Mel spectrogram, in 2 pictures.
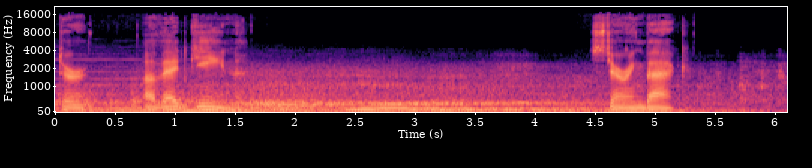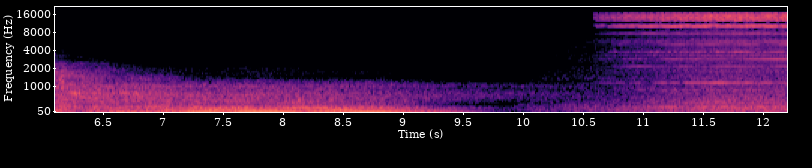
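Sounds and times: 
speech: 0.0s - 1.7s, 4.5s - 5.4s
steady low rumble: 0.0s - 9.9s
telephone ringing with electronic tone: 10.6s - 12.1s.

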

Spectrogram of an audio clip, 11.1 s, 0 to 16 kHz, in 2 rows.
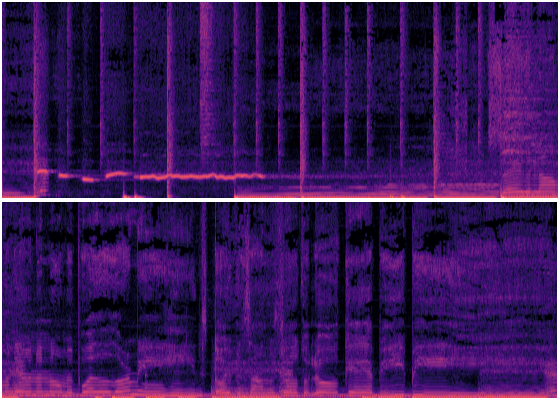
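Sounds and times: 
musical backing with bass and percussion: 0.0s - 0.4s, 2.3s - 5.9s, 6.5s - 8.4s, 9.2s - 11.0s
whistled bird-like melody: 0.3s - 3.0s
speech: 8.4s - 10.4s.

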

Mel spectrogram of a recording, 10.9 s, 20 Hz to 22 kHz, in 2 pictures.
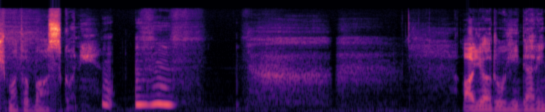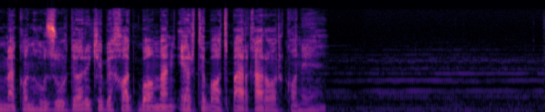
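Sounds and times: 
speech: 0.1s - 1.2s, 4.6s - 8.8s
breathing in and out during a guided breathing exercise: 1.8s - 4.6s.

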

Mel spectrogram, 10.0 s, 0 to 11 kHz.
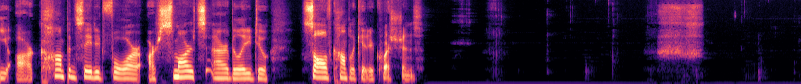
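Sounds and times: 
speech: 0.0s - 5.4s
slurp of hot tea: 8.2s - 9.0s.

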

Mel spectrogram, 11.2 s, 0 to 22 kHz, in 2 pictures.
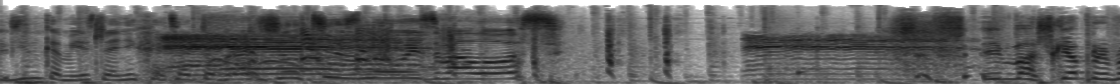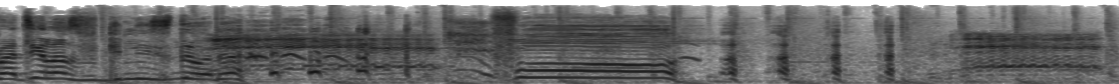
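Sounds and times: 
speech: 0.0s - 2.9s, 3.8s - 10.1s
goat bleating: 0.7s - 5.3s, 6.3s - 7.9s, 10.2s - 11.1s
laughter: 0.7s - 5.4s, 6.0s - 10.7s.

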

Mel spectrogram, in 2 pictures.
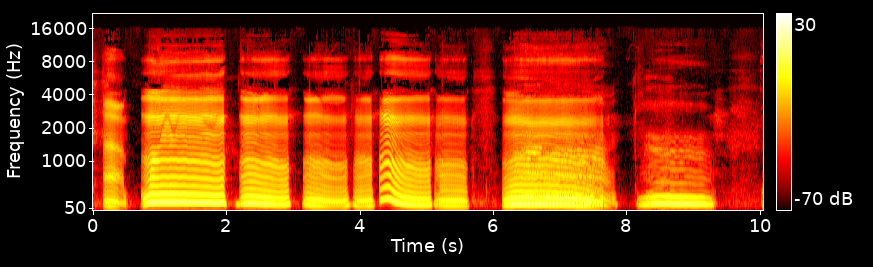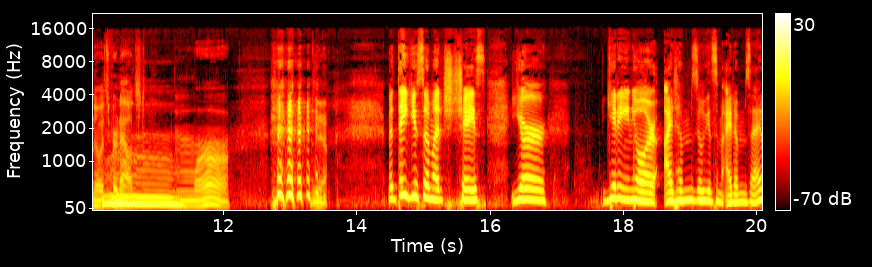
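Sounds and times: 
speech: 0.2s - 1.2s, 12.9s - 13.6s, 14.5s - 16.9s, 17.7s - 20.0s
man imitating cow mooing: 0.2s - 9.4s, 10.2s - 12.0s.

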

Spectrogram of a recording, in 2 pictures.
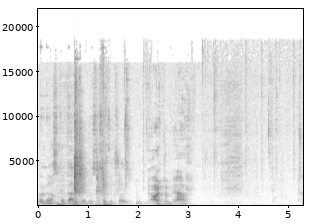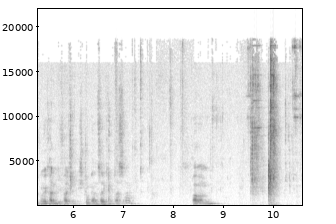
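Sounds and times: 
speech: 0.0s - 3.2s, 5.2s - 7.4s, 8.4s - 9.0s
hanging keys jangling: 9.5s - 10.5s.

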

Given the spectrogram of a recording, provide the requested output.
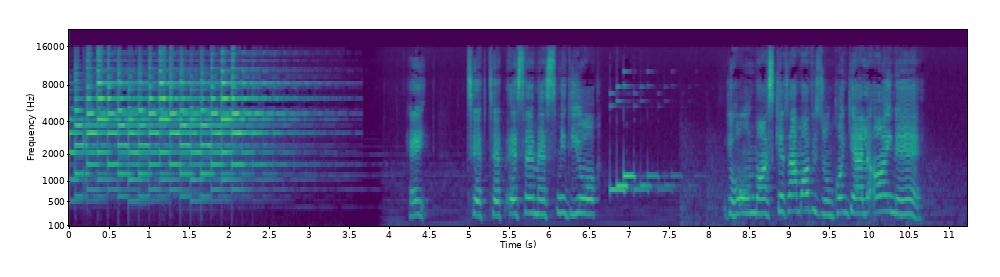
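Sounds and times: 
electronic mobile phone ringtone melody of tonal beeps: 0.0s - 3.6s, 6.8s - 7.8s
speech: 4.2s - 6.7s, 7.6s - 10.8s.

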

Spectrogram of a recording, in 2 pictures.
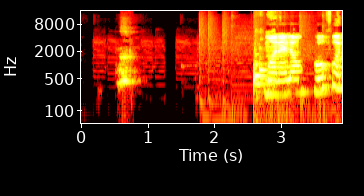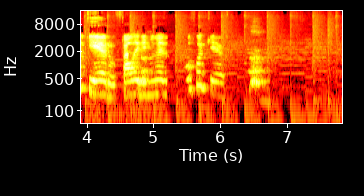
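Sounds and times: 
dog barking: 0.5s - 1.0s, 6.4s - 6.8s
speech: 2.8s - 6.2s.

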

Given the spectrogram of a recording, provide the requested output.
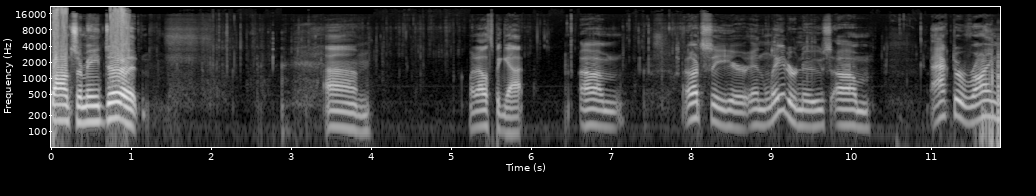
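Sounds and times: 
speech: 0.0s - 1.3s, 3.4s - 4.1s, 5.3s - 6.0s, 6.6s - 7.2s, 7.9s - 10.3s, 11.0s - 11.8s
corn chips crunching: 1.5s - 8.6s
snack bag crinkling: 1.5s - 9.1s.

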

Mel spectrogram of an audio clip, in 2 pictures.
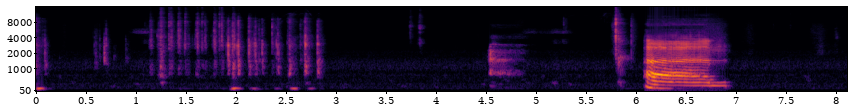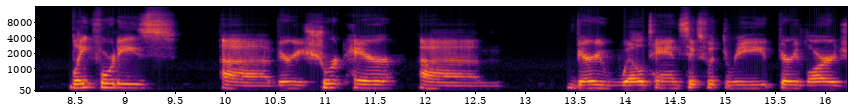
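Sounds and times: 
typing on a computer keyboard: 0.0s - 3.0s
speech: 8.5s - 12.8s, 13.4s - 16.2s.

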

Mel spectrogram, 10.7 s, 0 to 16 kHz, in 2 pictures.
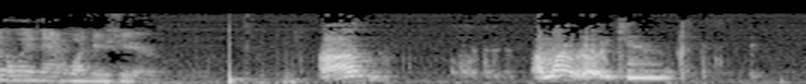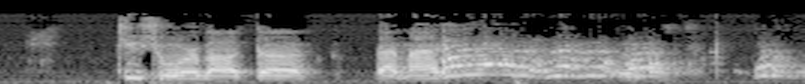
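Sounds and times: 
speech: 0.0s - 1.2s, 2.1s - 2.7s, 3.6s - 4.7s, 6.2s - 10.7s
big dog barking outside: 8.3s - 10.7s.

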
